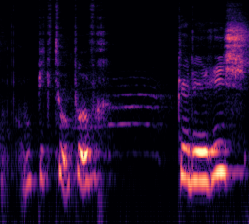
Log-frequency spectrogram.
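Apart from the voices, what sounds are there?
domestic cat meowing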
